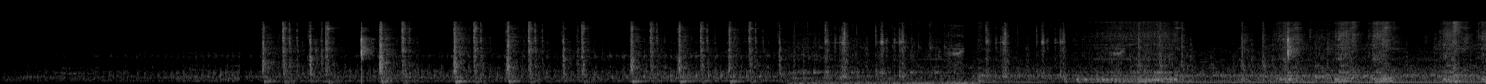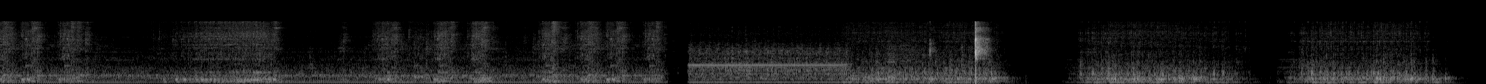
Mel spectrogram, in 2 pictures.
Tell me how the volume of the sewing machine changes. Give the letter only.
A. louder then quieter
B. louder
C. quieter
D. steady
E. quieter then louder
B.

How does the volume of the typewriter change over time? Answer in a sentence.
The volume of the typewriter goes down.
